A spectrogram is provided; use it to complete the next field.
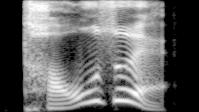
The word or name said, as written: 陶醉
